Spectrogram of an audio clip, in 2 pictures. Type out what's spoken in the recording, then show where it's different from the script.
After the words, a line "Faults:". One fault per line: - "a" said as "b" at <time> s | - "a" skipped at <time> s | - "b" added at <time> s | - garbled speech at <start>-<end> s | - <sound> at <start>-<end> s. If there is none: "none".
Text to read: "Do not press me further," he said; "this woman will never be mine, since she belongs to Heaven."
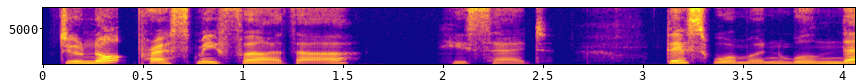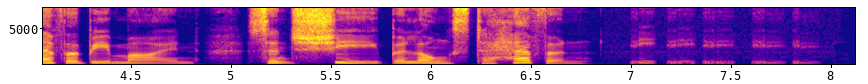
"Do not press me further," he said; "this woman will never be mine, since she belongs to Heaven."
Faults:
- laugh at 7.0-8.0 s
